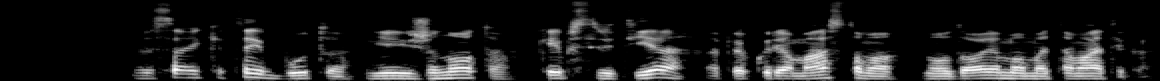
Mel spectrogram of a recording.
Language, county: Lithuanian, Kaunas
